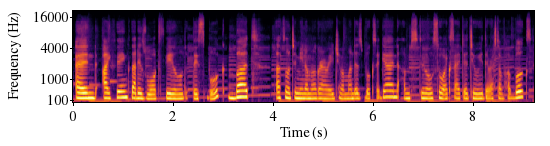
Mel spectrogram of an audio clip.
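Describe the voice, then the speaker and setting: A woman's voice: medium pitch, steady tone, moderate pace, warm tone, soft background music. A young woman giving an earnest, enthusiastic book review in a casual, conversational way.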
